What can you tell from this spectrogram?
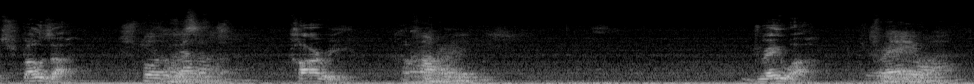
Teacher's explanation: O usually has an open realization, as in the English word call.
